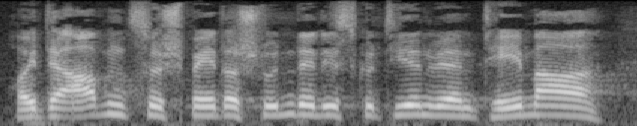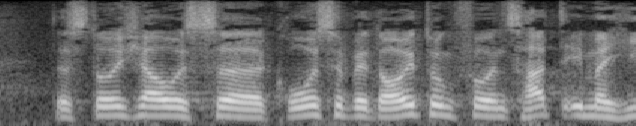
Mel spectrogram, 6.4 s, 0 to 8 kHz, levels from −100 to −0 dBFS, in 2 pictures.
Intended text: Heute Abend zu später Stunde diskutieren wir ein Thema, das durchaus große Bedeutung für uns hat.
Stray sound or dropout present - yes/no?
no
